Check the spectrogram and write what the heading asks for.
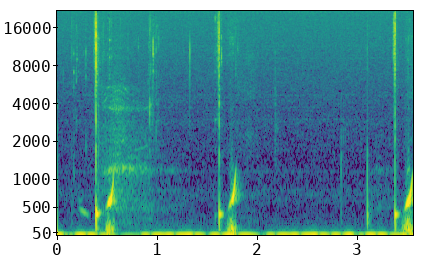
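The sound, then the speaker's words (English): A voice imitates water dripping from a sink tap, making three crisp, hollow plopping drips spaced about a second and a half apart, each with a sharp click and a rising pitch. The sound is fairly quiet. “I can do a drop of like your sink dropping water.”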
